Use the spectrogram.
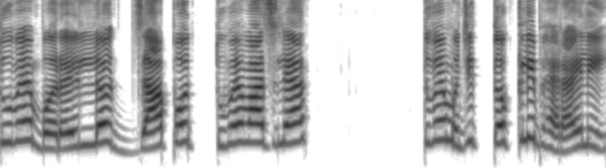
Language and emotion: Goan Konkani, angry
